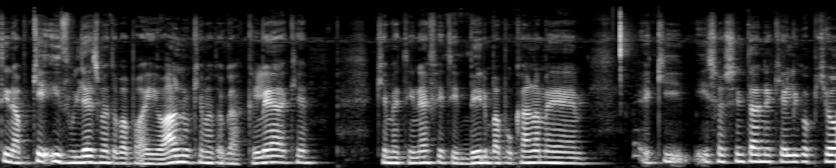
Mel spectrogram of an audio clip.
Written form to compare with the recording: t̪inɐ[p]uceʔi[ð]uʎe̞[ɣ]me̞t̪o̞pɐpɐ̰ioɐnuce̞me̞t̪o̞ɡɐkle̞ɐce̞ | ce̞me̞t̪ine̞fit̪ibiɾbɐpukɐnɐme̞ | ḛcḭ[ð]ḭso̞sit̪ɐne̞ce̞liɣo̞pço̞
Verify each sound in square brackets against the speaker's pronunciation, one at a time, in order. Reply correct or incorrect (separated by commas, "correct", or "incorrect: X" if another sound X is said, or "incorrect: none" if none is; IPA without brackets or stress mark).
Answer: correct, correct, incorrect: z, incorrect: none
